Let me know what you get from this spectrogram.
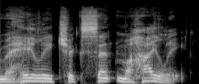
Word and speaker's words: Mihaly Csikszentmihalyi: So the positive psychologist, Hungarian-American Dr. Mihaly Csikszentmihalyi.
